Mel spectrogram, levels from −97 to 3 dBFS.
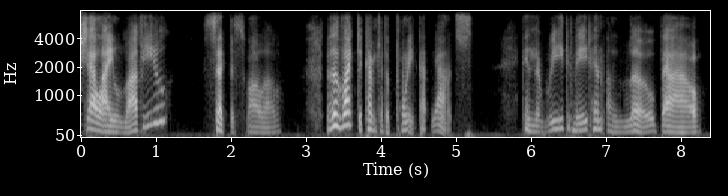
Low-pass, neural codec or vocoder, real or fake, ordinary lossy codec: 7.2 kHz; codec, 24 kHz, 1.5 kbps, HILCodec; fake; Opus, 24 kbps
